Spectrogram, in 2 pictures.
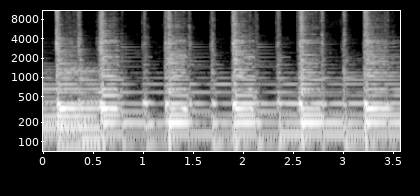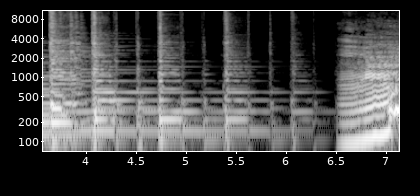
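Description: Rhythmic instrumental music plays for several seconds, then stops, and a single loud cow moo rings out at the very end. No one speaks.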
